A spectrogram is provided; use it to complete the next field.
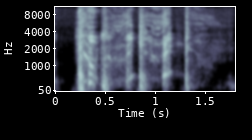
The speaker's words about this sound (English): She stifled a raw, wet cough.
